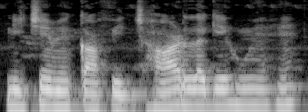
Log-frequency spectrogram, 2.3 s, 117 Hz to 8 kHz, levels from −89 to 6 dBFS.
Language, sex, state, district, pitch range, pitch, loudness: Hindi, male, Jharkhand, Deoghar, 130-140 Hz, 135 Hz, -16 LUFS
